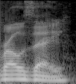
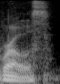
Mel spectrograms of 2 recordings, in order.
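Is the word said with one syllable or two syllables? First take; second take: two; one. First: The word is said with two syllables. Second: The word is said with one syllable. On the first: The speaker calls it right. "We serve rosé" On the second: The speaker calls it wrong. "not rose"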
